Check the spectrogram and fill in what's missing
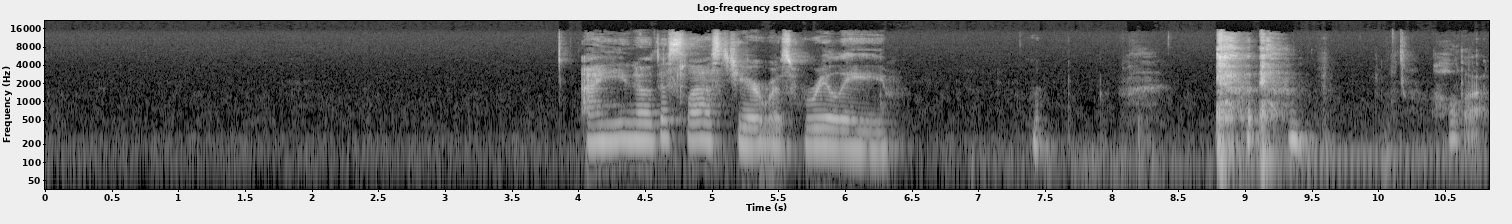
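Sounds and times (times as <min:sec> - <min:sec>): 
speech: 0:04.0 - 0:06.4
harsh coughing from coconut stuck in the throat: 0:08.8 - 0:09.5.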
